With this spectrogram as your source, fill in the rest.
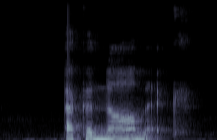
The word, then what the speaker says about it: economic: We've got 4 syllables. The third syllable is your stressed syllable, na, the ah sound, economic. And we have a schwa in the second syllable, ka, ka, eka, eka, economic.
